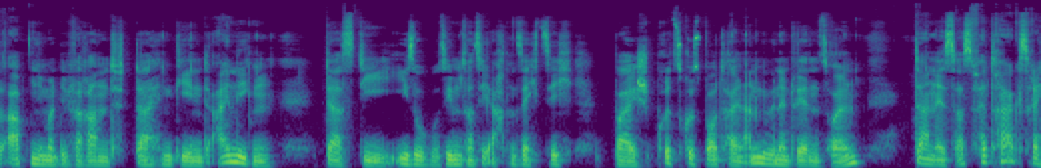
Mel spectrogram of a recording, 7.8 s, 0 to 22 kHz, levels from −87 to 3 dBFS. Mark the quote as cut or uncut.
uncut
